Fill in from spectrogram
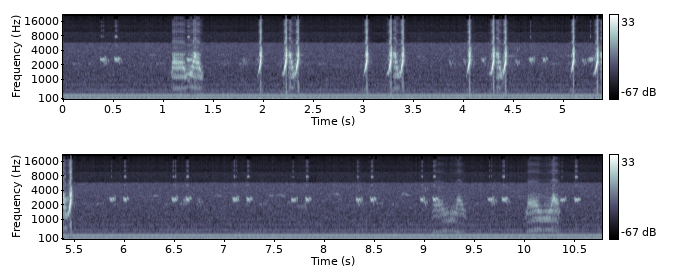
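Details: Female common quail calls, known locally as batair, played slowly to lure quail. Rasping harmonic notes are followed by sharp, high triple clicks, heard roughly once a second, with soft chirps in between and a steady low hum underneath.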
